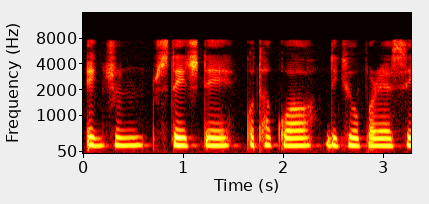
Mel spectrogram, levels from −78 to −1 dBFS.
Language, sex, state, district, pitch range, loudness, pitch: Nagamese, female, Nagaland, Kohima, 200-210 Hz, -18 LUFS, 200 Hz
